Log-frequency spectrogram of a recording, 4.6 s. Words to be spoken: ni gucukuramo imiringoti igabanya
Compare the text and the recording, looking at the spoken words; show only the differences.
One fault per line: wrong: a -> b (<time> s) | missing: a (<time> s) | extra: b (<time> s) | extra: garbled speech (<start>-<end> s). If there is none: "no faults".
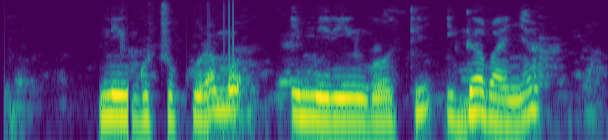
no faults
